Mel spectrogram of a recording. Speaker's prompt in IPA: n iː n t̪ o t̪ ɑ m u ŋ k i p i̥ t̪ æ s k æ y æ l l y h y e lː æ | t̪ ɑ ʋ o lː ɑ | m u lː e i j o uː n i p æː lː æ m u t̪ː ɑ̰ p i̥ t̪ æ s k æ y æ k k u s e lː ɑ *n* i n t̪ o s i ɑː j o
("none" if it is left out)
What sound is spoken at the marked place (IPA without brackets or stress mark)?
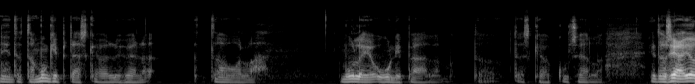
n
